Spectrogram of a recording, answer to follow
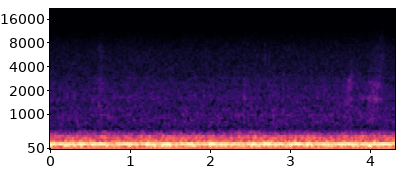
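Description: Faint steady low hum of room background noise, with no distinct sounds.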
